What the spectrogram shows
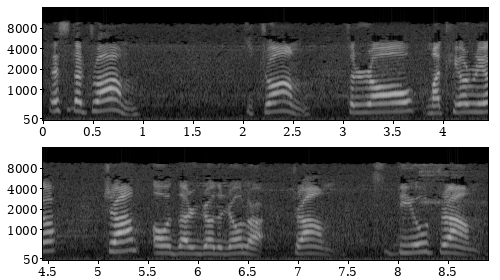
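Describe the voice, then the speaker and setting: A young Chinese woman touring a large factory workshop in halting English with a Chinese accent, repeating words and using many fillers, filmed on a handheld phone. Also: high voice, fairly bright tone, slight background noise. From China. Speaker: factory tour guide. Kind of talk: live factory tour walkthrough. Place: large industrial workshop and outdoor factory yard.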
